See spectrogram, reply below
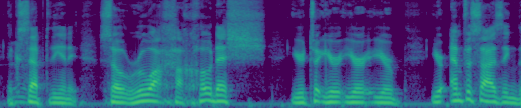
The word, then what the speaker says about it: Ruach HaKodesh: A more truer pronunciation of it is Ruach HaKodesh.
